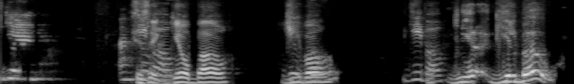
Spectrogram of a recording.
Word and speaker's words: Guilbeault: How's his name pronounced again? Is it Guilbeault?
